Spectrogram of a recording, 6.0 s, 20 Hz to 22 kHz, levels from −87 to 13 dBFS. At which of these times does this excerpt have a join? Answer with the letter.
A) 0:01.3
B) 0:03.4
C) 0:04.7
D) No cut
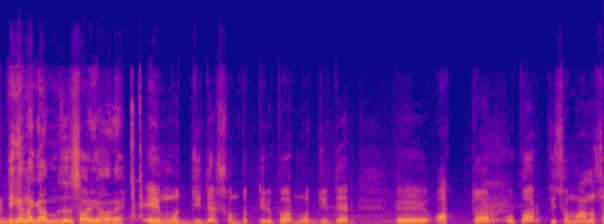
A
